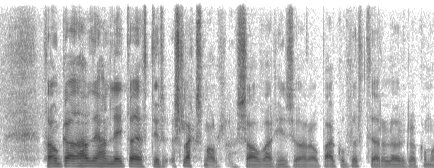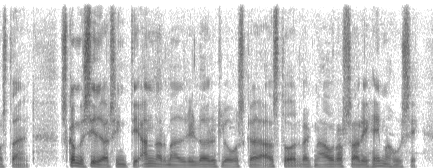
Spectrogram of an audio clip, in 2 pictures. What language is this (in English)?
Icelandic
